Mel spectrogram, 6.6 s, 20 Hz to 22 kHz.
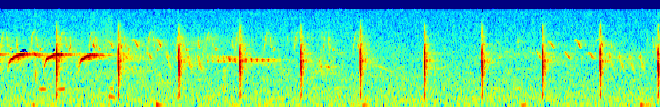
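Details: Loud simple song of a Red-crested korhaan in Kruger Park, South Africa: a few high whistled notes open the clip, then crisp single clicks slowing to one every 0.6 seconds, with faint background hiss.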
